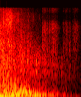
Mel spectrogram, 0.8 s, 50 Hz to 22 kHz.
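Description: A loud, close burst of gunfire from the shooter game Max Payne 2 hits hard at the start and then tails off over under a second, with no talk.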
